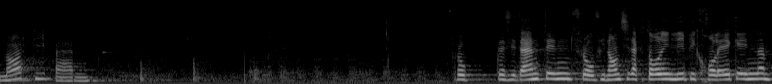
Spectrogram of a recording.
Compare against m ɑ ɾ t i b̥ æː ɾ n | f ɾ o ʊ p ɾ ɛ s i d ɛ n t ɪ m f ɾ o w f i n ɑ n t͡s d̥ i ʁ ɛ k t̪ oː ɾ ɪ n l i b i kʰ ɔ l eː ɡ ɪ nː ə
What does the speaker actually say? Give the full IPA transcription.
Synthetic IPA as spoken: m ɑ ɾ t i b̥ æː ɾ n | f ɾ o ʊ p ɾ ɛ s i d ɛ n t ɪ n f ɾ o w f i n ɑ n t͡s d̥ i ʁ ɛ k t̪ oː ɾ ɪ n l iː b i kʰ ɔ l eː ɡ ɪ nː ə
